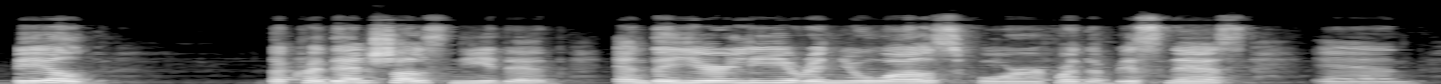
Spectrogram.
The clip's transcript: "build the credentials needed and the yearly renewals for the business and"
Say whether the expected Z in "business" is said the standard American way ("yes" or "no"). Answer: no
